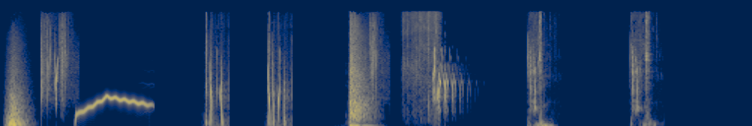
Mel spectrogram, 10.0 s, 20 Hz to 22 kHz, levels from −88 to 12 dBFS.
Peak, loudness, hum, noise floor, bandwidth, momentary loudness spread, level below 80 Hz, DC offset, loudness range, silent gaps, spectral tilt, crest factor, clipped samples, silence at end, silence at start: 0 dBFS; -20 LUFS; none; -64 dBFS; 16 kHz; 17 LU; -30 dBFS; under 0.1%; 10 LU; 2.07-2.68 s, 3.06-3.52 s, 3.91-4.45 s, 5.21-5.35 s, 6.75-7.02 s, 7.49-8.39 s; -4 dB/octave; 22 dB; under 0.1%; 1.3 s; 0.05 s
